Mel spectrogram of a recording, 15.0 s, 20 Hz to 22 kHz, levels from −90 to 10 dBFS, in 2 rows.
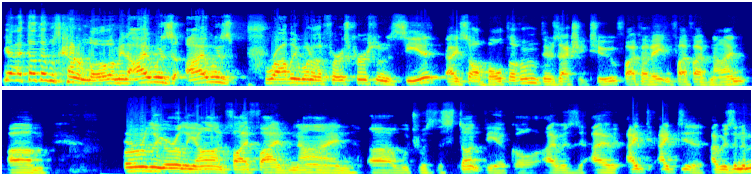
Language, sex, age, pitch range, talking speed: English, male, 30-49, 105-145 Hz, 220 wpm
